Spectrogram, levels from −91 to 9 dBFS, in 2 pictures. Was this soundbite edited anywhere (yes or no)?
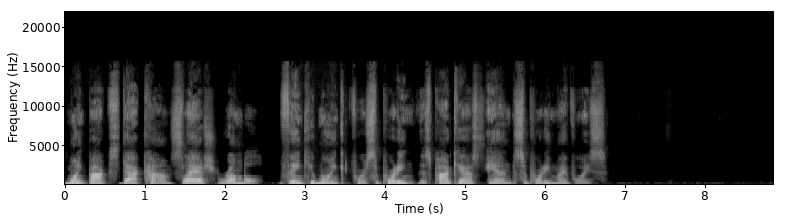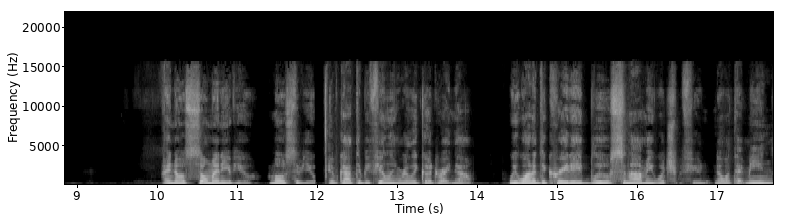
yes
